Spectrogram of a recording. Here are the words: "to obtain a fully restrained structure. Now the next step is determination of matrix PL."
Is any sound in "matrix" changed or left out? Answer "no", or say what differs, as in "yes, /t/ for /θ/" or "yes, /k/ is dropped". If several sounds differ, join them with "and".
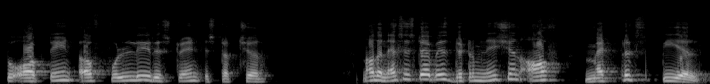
no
